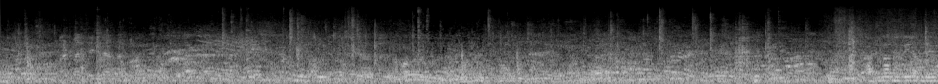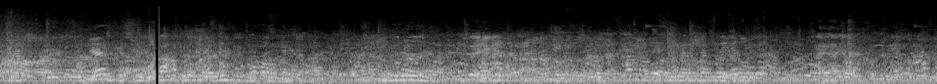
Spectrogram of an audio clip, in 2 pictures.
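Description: Dishes and cutlery clink on tables.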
